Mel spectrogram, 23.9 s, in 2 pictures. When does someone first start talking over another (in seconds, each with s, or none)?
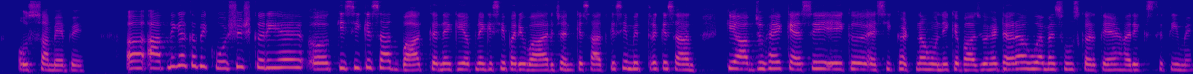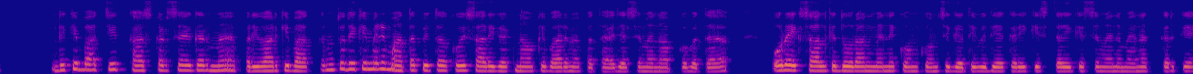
none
